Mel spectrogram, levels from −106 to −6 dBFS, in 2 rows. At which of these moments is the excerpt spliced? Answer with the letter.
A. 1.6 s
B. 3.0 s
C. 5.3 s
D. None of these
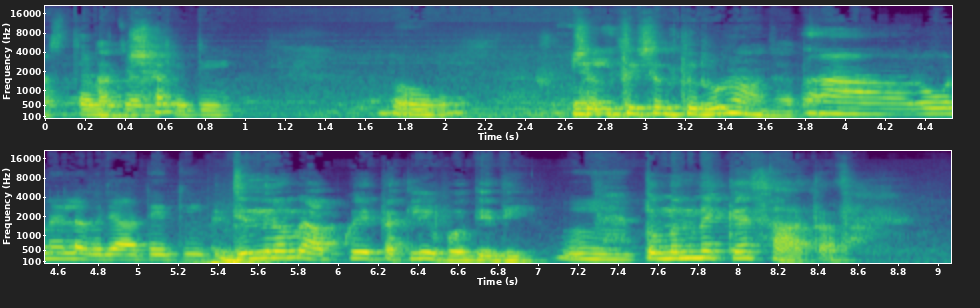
C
